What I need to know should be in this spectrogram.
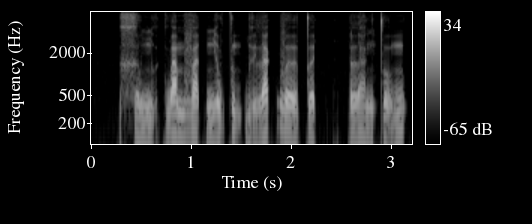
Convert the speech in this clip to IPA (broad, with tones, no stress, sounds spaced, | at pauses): x ə̤˨˩ w ɲ ṵ˧˨ ə̯ k w a˧ m v a˨˩ t̚ ɲ ə˨˦ w t̪ ə̰˧˨ m ɓ ɨ˧˩ l a˦˥ k̚ v əː˧˩ t̪ ə˨˩ t̚ | l a̤˨˩ ŋ t̪ o̰˧˥ m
